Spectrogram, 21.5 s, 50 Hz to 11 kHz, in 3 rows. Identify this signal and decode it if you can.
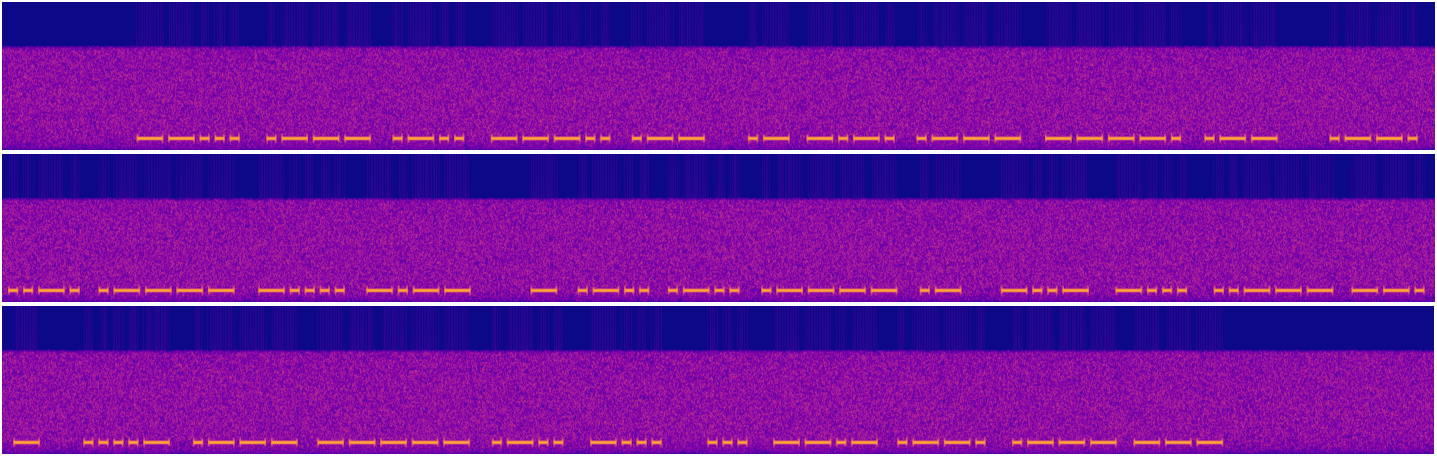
Morse code, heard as a keyed tone, hand-sent with a paddle, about 32 wpm, 940 Hz. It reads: 7JL8W ACJ9W PF16Y TLL1A XB2GT 4J0LB SQPJO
